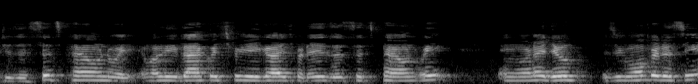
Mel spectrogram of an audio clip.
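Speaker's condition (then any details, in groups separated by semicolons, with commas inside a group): Cerebral palsy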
